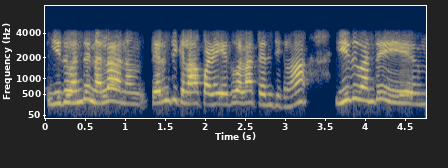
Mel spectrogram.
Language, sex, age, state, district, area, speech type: Tamil, female, 30-45, Tamil Nadu, Madurai, urban, conversation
